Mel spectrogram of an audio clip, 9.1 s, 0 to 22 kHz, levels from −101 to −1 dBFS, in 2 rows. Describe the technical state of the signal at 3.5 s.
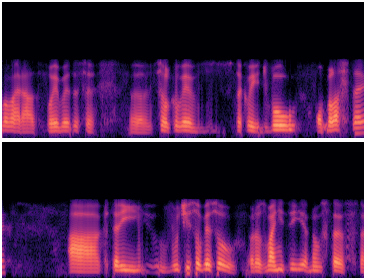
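Robotic and buzzy at 3.5 s, with nothing above 3.6 kHz and the band confined to roughly 200 Hz to 3.5 kHz. The Codec 2 vocoder runs throughout. At a rate consistent with 3.2 kbit/s, it sends only pitch, voicing, energy and envelope, then rebuilds the speech from sine waves, discarding the original waveform.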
